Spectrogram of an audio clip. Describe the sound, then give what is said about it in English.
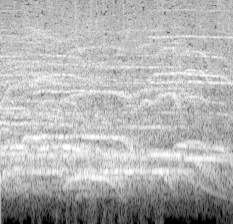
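A crowd yells and cheers loudly and continuously, a dense wash of many overlapping voices with high whoops and shouts rising above the roar for the full three seconds. “I know if you guys were at a concert or a sporting event, you can yell louder than that.”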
